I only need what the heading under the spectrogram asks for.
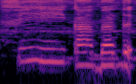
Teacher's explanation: Fi-nya itu dibaca mad tabi'i karena ada kasrah bertemu dengan huruf ya. Dibaca panjangnya satu alif atau dua harokat. Kemudian kabadnya itu termasuk dalam qalqalah kubra karena berada di akhir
